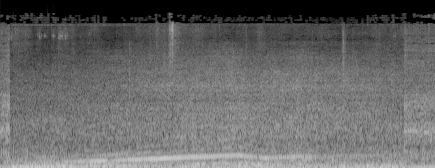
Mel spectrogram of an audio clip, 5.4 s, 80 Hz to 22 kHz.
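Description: A Ferrari SF90 Stradale hybrid supercar of 1000 horsepower drives on an open road, its engine a loud, steady drone with a slowly rising pitch under light throttle and constant road and wind roar throughout.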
